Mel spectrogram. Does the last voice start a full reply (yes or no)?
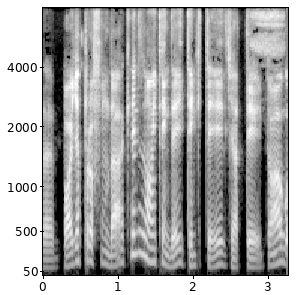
no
